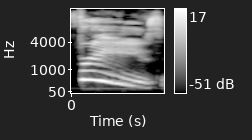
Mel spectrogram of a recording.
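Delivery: loud, high mock police yell; sudden play-acted order; cop's command shout. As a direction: shout it like a cop halting suspects. Acted cop stopping suspects.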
